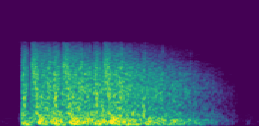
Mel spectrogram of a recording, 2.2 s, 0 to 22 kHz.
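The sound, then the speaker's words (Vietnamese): An explosive blast from a fantasy battle scene where a fiery blade shatters flying swords. It comes as one loud, dense burst that holds for nearly two seconds and then fades quickly. No one speaks over it. “3 tiếng nổ giòn vang”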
